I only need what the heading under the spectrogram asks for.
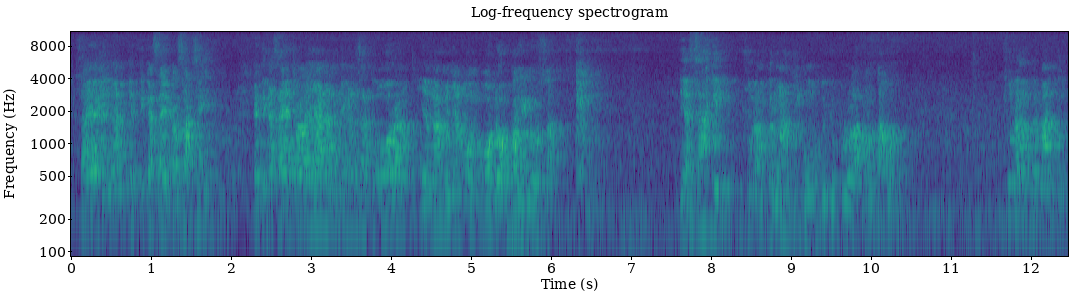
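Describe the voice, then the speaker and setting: A man's voice: high voice, background noise. A man preaching a sermon with great passion, acting out tearful prayers to God. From Indonesia. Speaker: pastor. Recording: echoey hall, mic from far off.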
